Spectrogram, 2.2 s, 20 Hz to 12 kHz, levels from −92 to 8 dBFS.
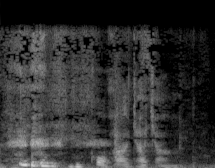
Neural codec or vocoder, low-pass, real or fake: none; 9.9 kHz; real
